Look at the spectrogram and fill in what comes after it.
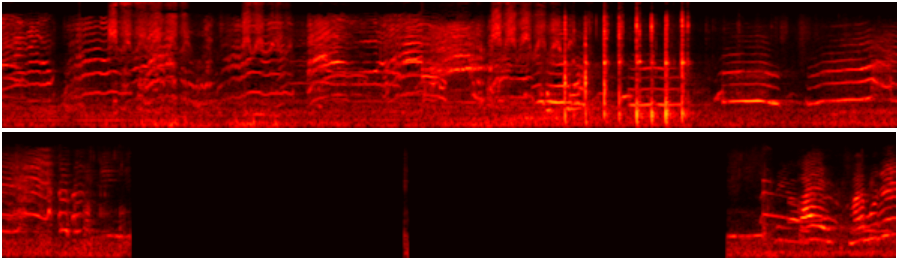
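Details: Angry kittens cry out in rapid, high-pitched meows that waver up and down in pitch, overlapping densely for about ten seconds with a short burst of clicking midway, then fall silent before the meowing resumes near the end.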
